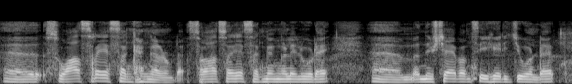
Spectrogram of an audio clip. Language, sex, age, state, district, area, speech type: Malayalam, male, 60+, Kerala, Kottayam, rural, spontaneous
